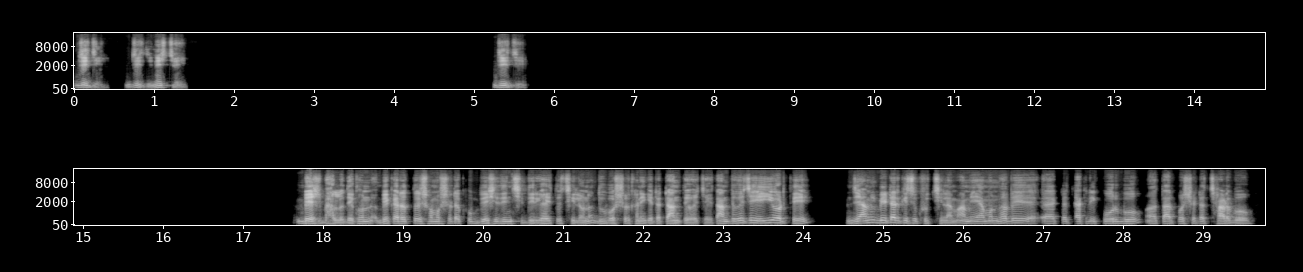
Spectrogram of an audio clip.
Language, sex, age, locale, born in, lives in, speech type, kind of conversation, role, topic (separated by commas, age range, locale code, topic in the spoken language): Bengali, male, 40-44, bn-BD, Bangladesh, Bangladesh, conversation, podcast, guest, কাজ বদলালে তোমার পরিচয়ও বদলায় কি?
